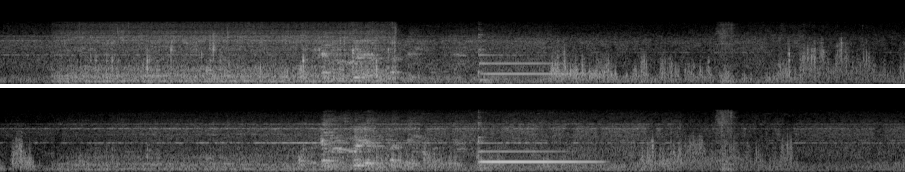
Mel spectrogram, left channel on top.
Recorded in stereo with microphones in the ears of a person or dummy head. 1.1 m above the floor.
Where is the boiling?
55° left (ahead or behind), 0.5 m.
